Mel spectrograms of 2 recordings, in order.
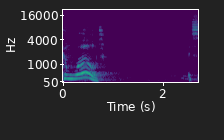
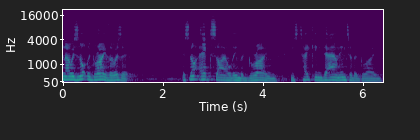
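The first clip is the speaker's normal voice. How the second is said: ordinary talk, nothing marked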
